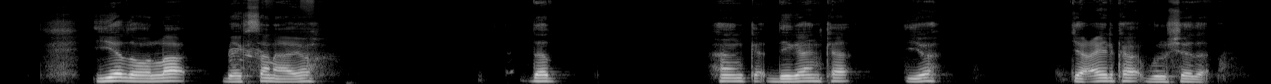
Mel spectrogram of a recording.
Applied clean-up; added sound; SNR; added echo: neural mask model Resemble Enhance denoiser.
